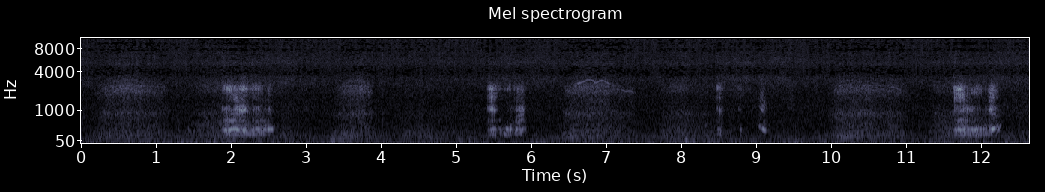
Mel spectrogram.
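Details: Woman's loud open-mouth snoring, described as sounding like a man's: rough, rattling snores on breathing in about every four to five seconds, softer breathing between.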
